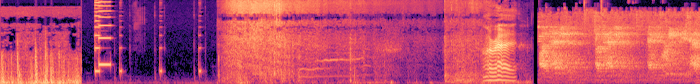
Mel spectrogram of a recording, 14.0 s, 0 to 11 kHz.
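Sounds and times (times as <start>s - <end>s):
electronic beep: 1.9s - 2.5s.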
